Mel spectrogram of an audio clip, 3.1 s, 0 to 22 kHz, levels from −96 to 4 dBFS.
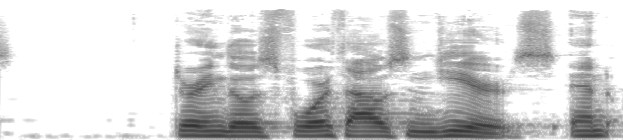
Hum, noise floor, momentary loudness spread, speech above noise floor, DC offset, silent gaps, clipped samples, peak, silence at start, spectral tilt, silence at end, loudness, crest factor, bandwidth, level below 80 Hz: none; -78 dBFS; 7 LU; 55 dB; under 0.1%; none; under 0.1%; -10 dBFS; 0.9 s; -7 dB/octave; 0.05 s; -23 LUFS; 14 dB; 16.5 kHz; -72 dBFS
